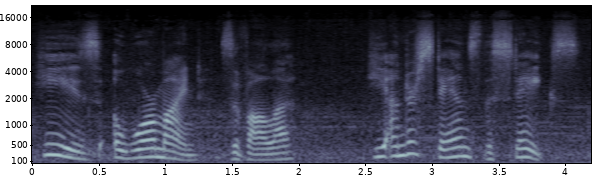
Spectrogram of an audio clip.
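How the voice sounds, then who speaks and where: A woman's voice: medium pitch, lively intonation, measured pace, a little hiss or hum, lightly acted. A woman playing an earnest warrior engineer. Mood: reassuring. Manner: earnest, plain-spoken and reassuring. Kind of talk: game cutscene acting.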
